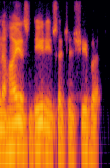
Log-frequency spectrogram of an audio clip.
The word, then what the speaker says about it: Shiva: Yeah, that's, I guess, not really important, but everybody says Shiva, but it's Shiva.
